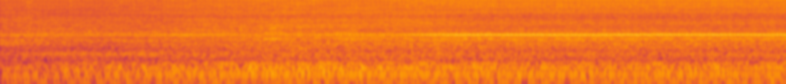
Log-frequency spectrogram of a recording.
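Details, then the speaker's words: Opel Astra G after replacing the faulty multi-rib belt tensioner, idling with AC on and fan at maximum for electrical load: even idle, no chirp, squeal or tensioner rattle; belt drive now quiet and fixed. "Tôi đã nghe thấy rằng im lặng là mọi thứ đang hoạt động hoàn hảo"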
